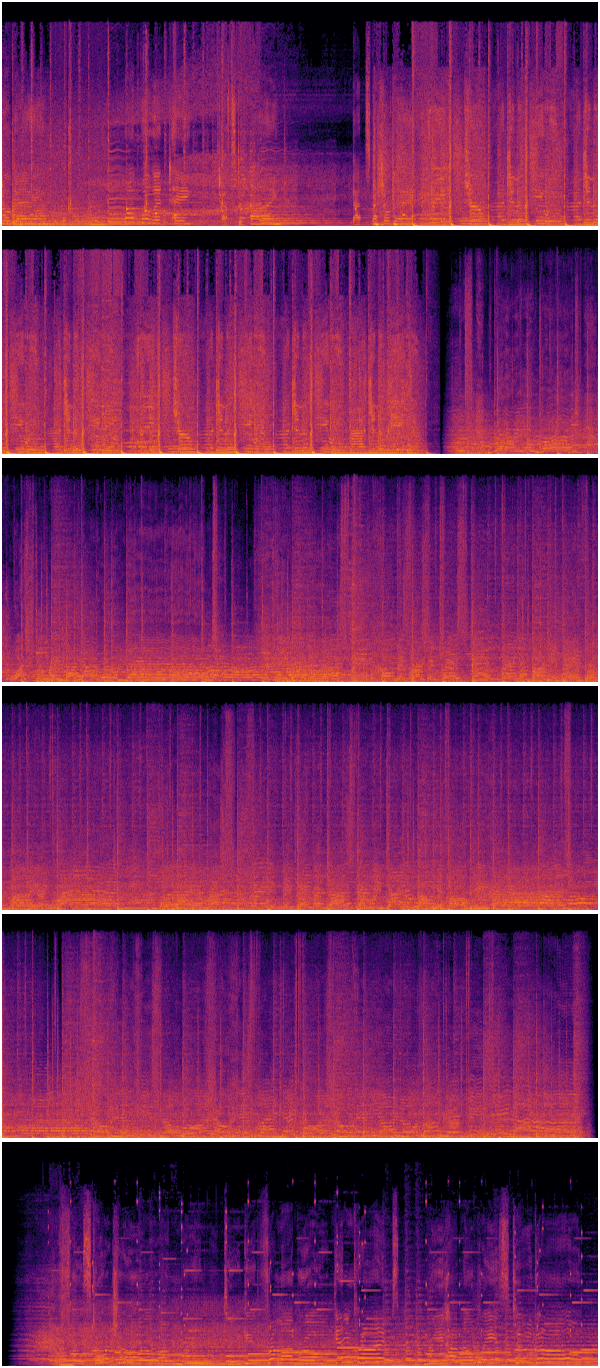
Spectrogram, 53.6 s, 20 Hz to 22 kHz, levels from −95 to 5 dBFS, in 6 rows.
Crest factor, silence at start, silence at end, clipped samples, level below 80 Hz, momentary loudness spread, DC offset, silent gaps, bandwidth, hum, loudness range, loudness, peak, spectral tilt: 14 dB; 0 s; 0 s; under 0.1%; -30 dBFS; 6 LU; under 0.1%; 44.68-44.77 s; over 20 kHz; none; 5 LU; -24 LUFS; -8 dBFS; -4 dB/octave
